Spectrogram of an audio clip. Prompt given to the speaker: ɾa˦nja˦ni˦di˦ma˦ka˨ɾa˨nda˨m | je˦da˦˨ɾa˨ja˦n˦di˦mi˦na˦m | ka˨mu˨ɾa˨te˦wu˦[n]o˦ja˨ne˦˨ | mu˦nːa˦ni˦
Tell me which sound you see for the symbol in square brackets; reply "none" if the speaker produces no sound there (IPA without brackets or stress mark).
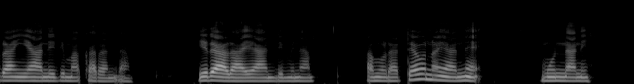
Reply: n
